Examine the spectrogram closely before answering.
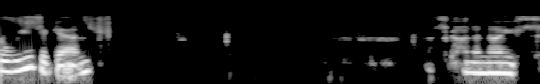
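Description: A sheet of paper peels away with a soft rustle.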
